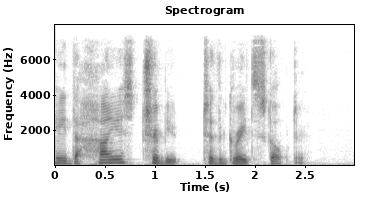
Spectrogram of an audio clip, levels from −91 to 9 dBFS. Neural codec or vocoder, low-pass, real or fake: none; 7.2 kHz; real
